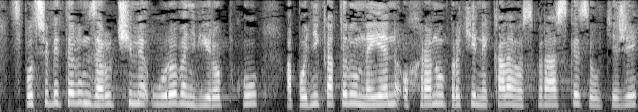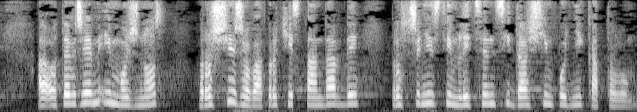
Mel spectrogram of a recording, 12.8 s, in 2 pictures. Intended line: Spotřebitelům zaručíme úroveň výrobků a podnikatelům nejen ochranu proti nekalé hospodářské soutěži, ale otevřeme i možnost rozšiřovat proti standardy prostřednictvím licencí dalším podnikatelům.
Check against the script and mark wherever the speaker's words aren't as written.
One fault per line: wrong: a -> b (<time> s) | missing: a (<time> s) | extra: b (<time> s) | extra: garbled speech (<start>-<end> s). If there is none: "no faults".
no faults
